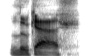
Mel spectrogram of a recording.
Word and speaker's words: Lukáš: him quite a bit it's Luke Ash like Lucas like yeah so they're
